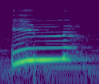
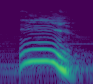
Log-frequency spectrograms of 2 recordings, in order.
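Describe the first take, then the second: First: The word ends with an audible l sound. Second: The word ends on the vowel, no l sound. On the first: The speaker calls it wrong. "quand on parle, on ne prononce pas il" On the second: The speaker calls it right. "mais i"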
